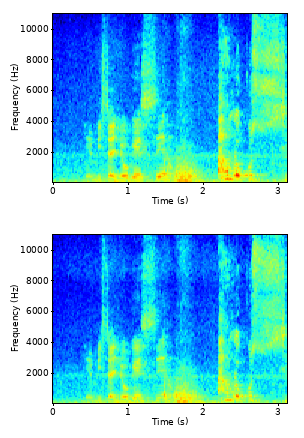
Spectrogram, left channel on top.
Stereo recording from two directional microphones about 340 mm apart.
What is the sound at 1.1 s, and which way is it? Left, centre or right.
A woman's voice, centre.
